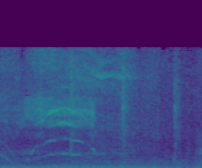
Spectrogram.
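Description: Quiet classroom room tone with a low hum, and a few faint high squeaks in the first second, each rising and then falling in pitch.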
